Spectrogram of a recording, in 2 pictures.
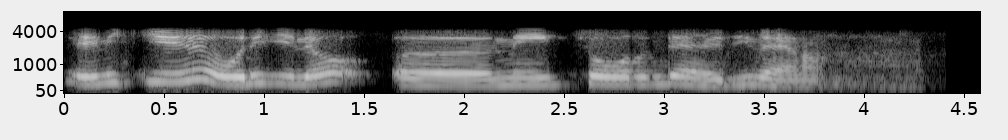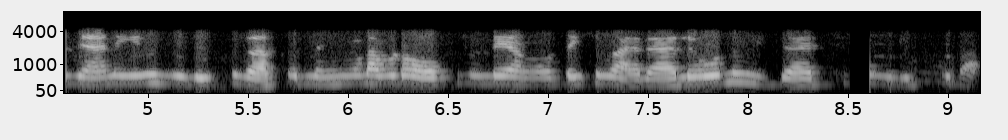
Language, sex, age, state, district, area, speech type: Malayalam, female, 30-45, Kerala, Wayanad, rural, conversation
